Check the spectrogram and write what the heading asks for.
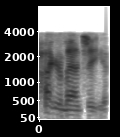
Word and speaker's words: hygromancy: And that's so it indicates that maybe this is a later version, this particular version of this this Solomon's hygromancy. What is it? How do you pronounce that? I forget. – Hygromancy would be correct.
